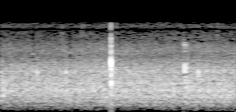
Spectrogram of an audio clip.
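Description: Near silence inside a moving car: a faint steady hiss, with one sharp click about halfway through and a fainter click near the end.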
